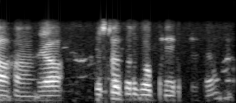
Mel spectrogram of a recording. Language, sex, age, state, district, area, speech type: Kannada, male, 30-45, Karnataka, Chamarajanagar, rural, conversation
